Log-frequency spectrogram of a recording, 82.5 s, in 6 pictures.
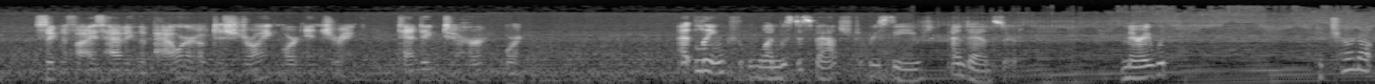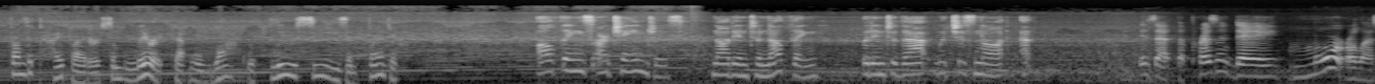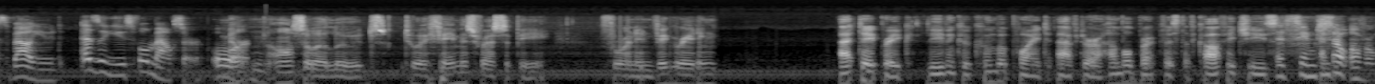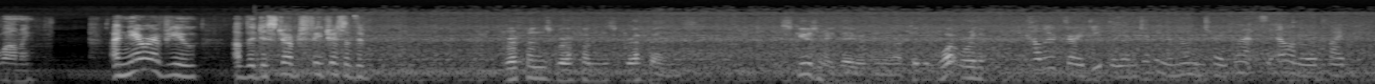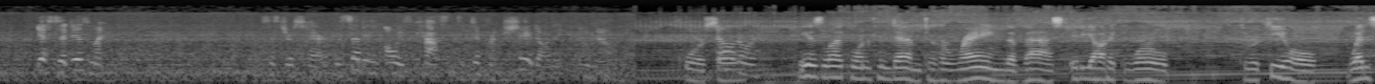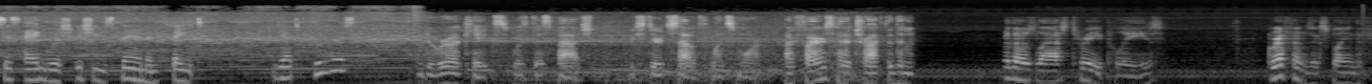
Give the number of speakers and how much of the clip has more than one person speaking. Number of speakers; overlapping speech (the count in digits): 10, about 2%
